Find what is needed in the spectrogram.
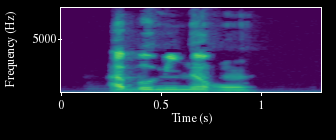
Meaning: third-person plural simple future of abominer
- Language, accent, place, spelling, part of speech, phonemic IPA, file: French, France, Lyon, abomineront, verb, /a.bɔ.min.ʁɔ̃/, LL-Q150 (fra)-abomineront.wav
